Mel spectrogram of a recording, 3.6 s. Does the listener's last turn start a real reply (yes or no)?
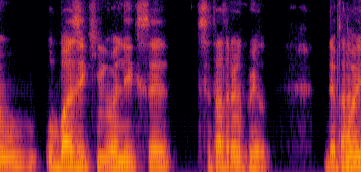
no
